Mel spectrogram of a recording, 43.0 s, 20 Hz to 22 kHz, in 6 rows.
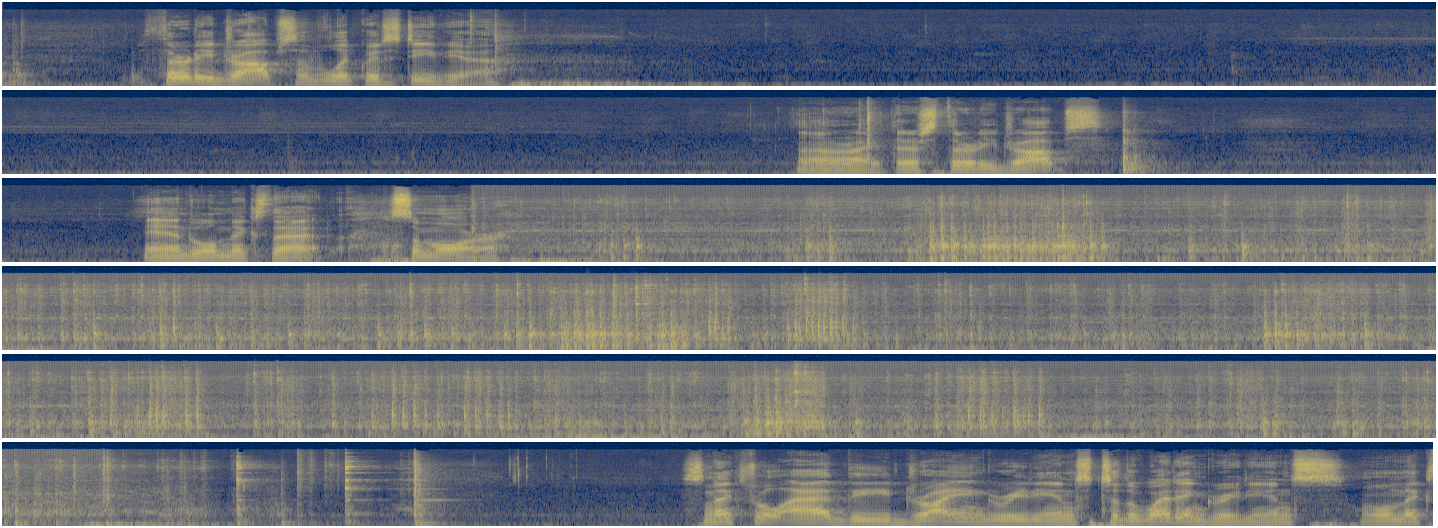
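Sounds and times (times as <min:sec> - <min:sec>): electric hand mixer running: 0:16.7 - 0:37.1.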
